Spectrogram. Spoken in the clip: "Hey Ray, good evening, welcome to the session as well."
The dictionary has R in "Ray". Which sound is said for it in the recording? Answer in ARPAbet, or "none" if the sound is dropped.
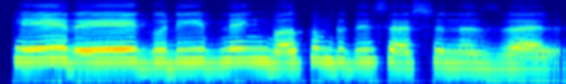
R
